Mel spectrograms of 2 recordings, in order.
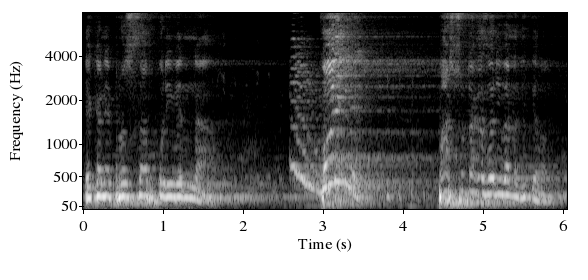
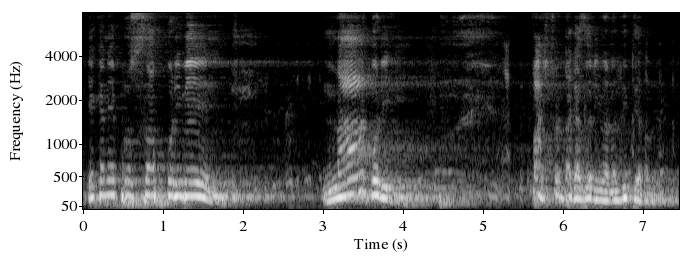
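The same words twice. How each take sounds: First: The pause comes after the word 'না'. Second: The pause comes before the word 'না'.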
